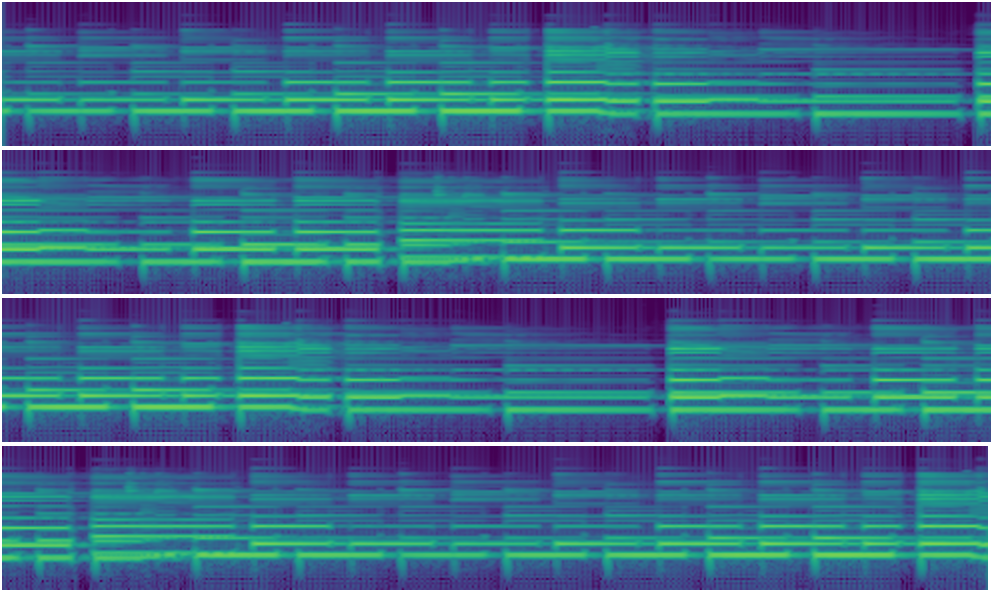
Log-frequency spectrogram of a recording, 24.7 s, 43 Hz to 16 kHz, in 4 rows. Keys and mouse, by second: 0.4 alt+w, 1.3 middle click, 11.8 alt+w, 12.8 alt+middle click, 13.7 ctrl+z, 16.1 middle click, 18.5 alt+w, 23.7 middle click.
